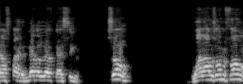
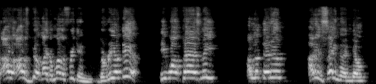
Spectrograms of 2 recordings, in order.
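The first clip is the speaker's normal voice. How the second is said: ordinary talk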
